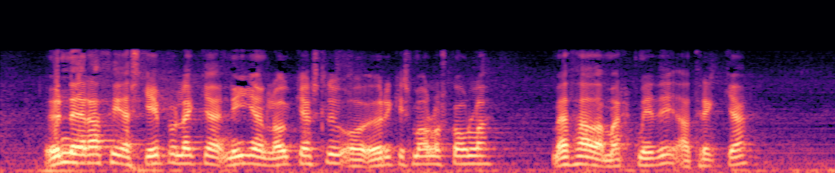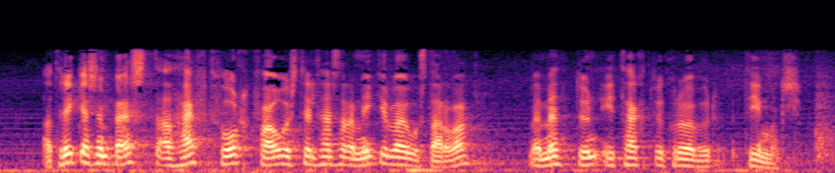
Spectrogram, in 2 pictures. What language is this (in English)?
Icelandic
